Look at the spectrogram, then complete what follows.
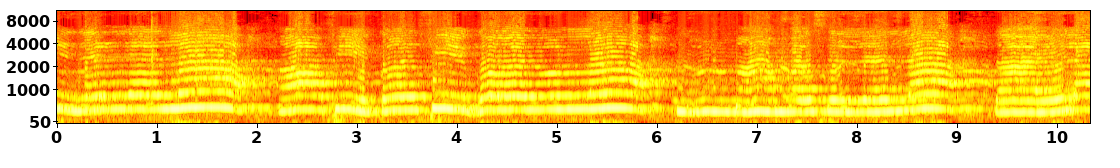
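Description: A high-pitched voice singing an Islamic devotional song, holding long notes that bend in pitch, with short breaks between phrases.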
